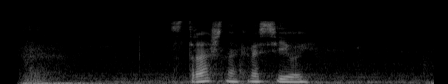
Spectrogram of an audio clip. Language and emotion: Russian, neutral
